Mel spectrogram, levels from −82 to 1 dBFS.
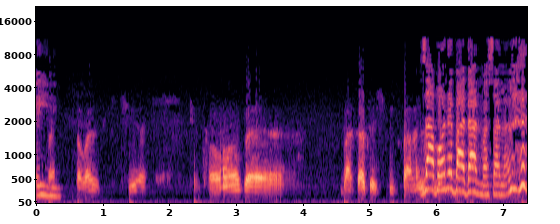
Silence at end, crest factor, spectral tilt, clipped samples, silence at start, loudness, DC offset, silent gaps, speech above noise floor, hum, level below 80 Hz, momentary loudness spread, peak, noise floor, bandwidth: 0 s; 16 dB; -4.5 dB/octave; under 0.1%; 0 s; -19 LUFS; under 0.1%; none; 36 dB; none; -50 dBFS; 14 LU; -4 dBFS; -54 dBFS; 11.5 kHz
